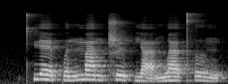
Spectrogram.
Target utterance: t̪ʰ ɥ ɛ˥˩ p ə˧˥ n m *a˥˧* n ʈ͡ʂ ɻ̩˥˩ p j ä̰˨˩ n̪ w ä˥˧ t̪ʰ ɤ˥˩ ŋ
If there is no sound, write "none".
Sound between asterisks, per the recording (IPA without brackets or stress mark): a˥˧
